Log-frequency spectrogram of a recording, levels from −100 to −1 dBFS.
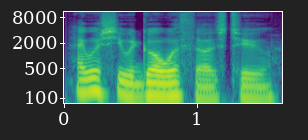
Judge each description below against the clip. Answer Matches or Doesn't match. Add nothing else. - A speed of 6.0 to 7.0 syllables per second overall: Matches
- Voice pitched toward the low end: Matches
